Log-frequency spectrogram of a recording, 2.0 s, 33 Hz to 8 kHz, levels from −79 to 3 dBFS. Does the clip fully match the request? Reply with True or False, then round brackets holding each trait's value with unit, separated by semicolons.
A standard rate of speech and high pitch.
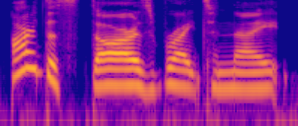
True (150 wpm; 210 Hz)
